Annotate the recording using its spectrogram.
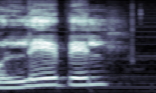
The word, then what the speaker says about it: Laval: Y pues estamos también pues empezando a calentar los motores para ir a este conciertazo que nos trae el maestro Martin Laval, o Level, como se pronuncia en francés, estos sonidos del Rin.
